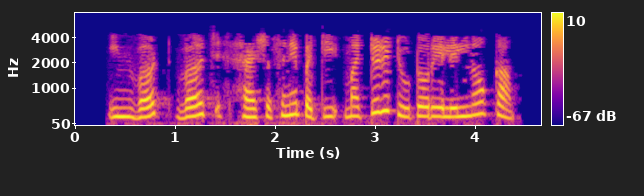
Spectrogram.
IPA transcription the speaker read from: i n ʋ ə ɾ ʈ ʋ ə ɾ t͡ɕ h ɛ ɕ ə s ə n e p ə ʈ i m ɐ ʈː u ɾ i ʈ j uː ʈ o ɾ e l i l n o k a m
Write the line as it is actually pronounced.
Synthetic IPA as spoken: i n ʋ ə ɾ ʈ ʋ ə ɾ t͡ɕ h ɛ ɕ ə s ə n e p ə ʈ i m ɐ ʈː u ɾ i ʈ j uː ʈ o ɾ e l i l n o k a m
